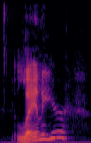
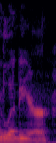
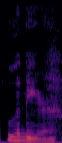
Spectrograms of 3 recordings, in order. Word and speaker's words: Lanier: talk about Lake lener lener okay so some people say lener but people who live there say laner I used to say laner too it is correctly pronounced laner well well people that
